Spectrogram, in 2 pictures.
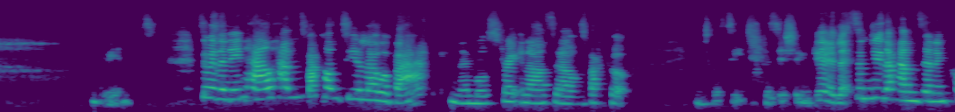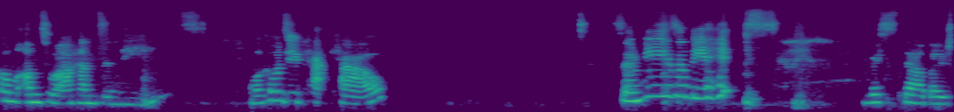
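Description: A woman speaks calmly through a microphone, as on an online call.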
